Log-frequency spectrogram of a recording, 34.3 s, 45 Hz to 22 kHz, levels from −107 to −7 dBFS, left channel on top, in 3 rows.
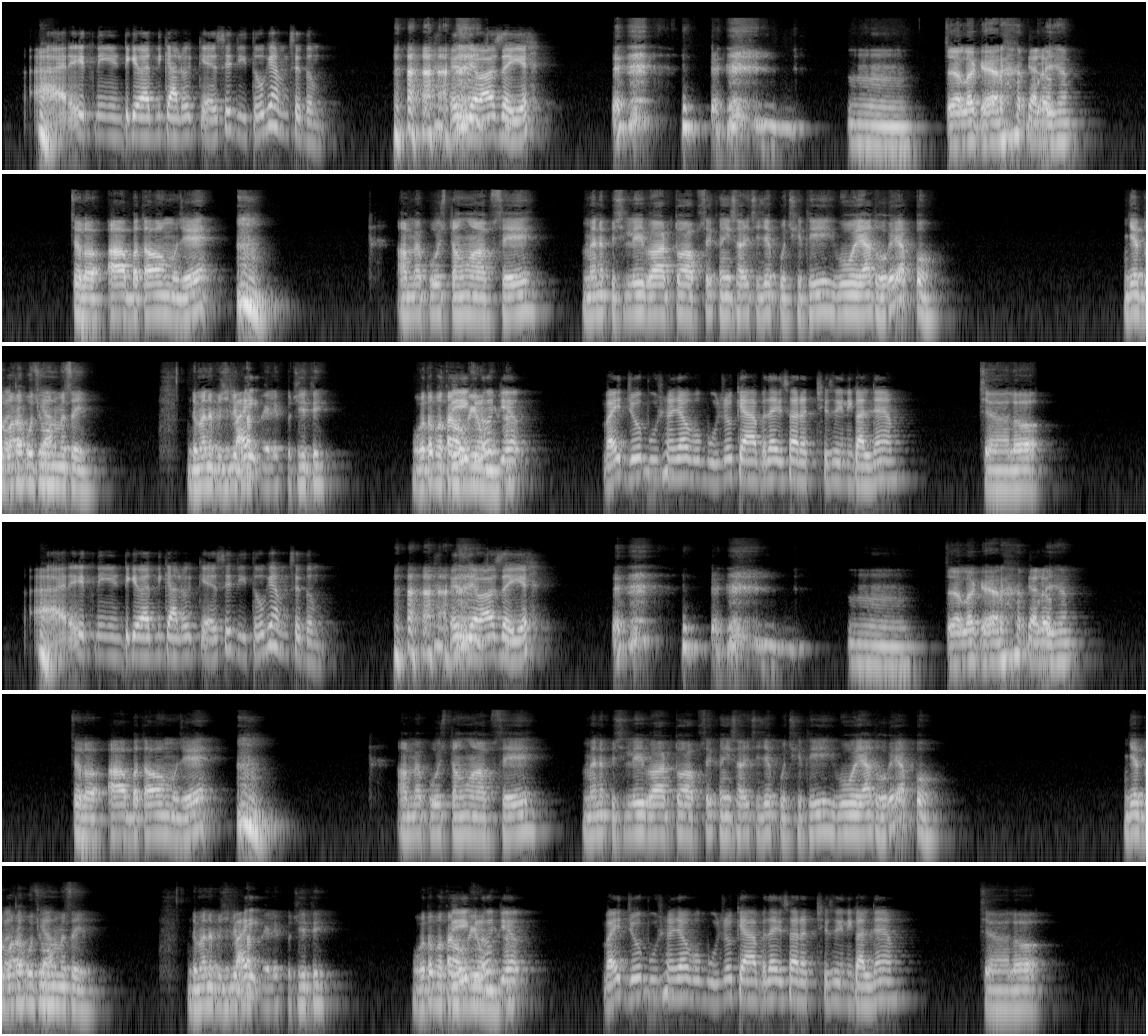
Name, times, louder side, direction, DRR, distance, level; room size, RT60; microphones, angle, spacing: voice 1, 0.3-3.2 4.3-5.4 10.3-10.5 22.9-23.4 25.2-25.4 27.4-28.1 28.9-31.8, left 3 dB, 25° left, 0.6 m, -30 dB
voice 2, 3.9-4.8 6.1-6.5 6.8-8.0 8.5-9.2 9.5-10.7 12.1-14.2 15.4-16.8 17.2-20.8 22.7-23.8 24.7-26.1 27.0-28.0 29.3-29.4 32.7-33.2, left 4 dB, 70° left, 0.6 m, -30 dB
17.0 x 8.4 x 4.7 m
head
